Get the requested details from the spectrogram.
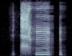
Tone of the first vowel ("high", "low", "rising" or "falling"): falling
